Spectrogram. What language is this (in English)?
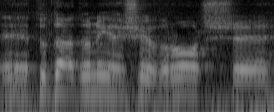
Hebrew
